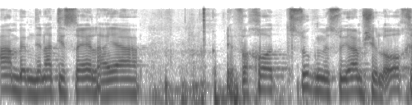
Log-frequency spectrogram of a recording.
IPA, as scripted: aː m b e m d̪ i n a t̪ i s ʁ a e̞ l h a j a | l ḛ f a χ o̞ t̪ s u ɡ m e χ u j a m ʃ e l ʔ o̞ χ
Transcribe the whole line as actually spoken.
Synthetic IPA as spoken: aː m b e m d̪ i n a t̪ i s ʁ a e̞ l h a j a | l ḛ f a χ o̞ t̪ s u ɡ m e s u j a m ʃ e l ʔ o̞ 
